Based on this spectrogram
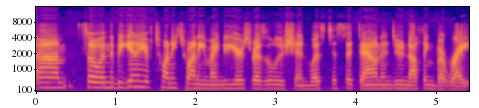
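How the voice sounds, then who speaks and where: In an American accent, a woman speaks at a fairly quick pace with hardly any pauses, her fairly low voice bright and sharp in tone, on a very clean recording with a silent background. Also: ordinary pitch variation. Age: 30s. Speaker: country singer-songwriter. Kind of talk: interview.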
